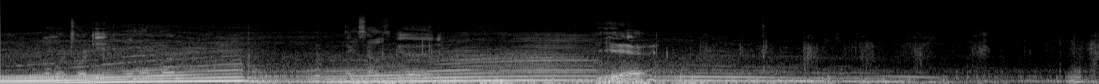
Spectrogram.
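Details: 2008 Honda CBR600RR, 39,000 miles, with a Yoshimura rear exhaust section, after sitting two-plus years; fluids changed, cleaned and given a new chain and sprocket. Crisp, even revs climb and settle smoothly; starts right up and runs great.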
